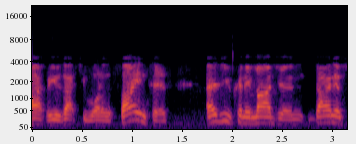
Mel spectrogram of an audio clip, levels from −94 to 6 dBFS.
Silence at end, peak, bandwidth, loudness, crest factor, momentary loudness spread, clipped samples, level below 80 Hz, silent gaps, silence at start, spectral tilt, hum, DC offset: 0.05 s; -22 dBFS; 5.8 kHz; -40 LUFS; 18 dB; 8 LU; under 0.1%; -86 dBFS; none; 0 s; -6.5 dB/octave; none; under 0.1%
